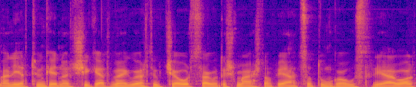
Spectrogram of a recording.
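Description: An ordinary speaking voice, this man's fairly low pitch carries at a fairly quick pace. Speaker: national team ice hockey coach. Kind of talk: TV studio interview. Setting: studio. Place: studio. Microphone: lapel.

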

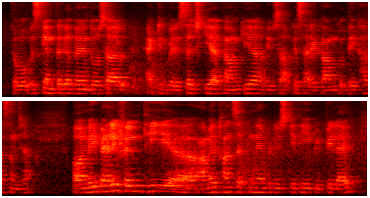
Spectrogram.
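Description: A man's fairly high voice at a fairly slow pace, fairly even in intonation, with audible room echo and light background noise. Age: 30s. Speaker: actor. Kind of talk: self-introduction. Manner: halting. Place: home room. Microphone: camera far.

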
